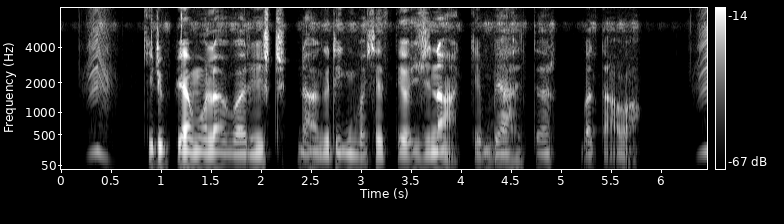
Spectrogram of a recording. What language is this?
Chhattisgarhi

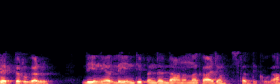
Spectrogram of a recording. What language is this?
Malayalam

